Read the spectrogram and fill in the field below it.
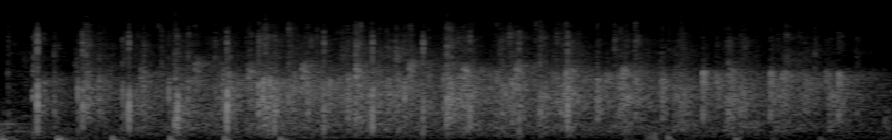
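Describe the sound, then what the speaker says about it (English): A crowd at an evening talk about city skate spots applauding a guest from São Paulo, distinct claps at first that quickly thicken into steady, moderately distant group applause. "Maybe I'd like you guys to applaud him."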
